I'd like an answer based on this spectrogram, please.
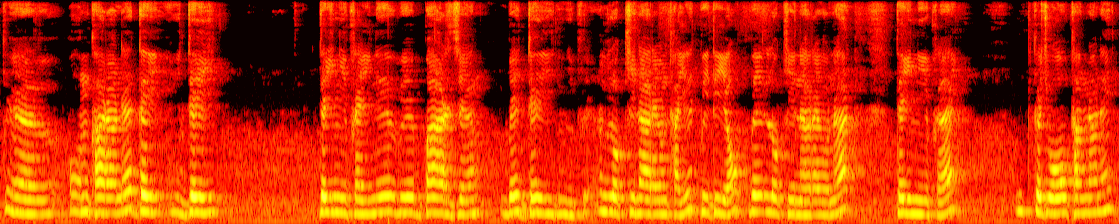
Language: Bodo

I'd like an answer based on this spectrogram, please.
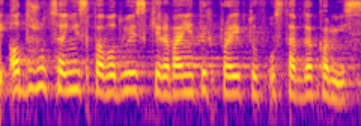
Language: Polish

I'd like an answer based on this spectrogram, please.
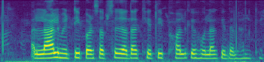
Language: Magahi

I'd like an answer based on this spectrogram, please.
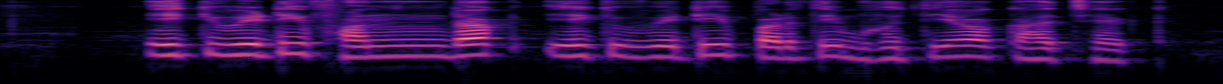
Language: Magahi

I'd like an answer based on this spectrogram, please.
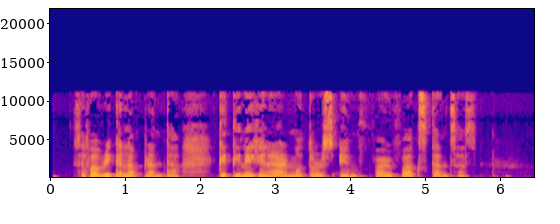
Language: Spanish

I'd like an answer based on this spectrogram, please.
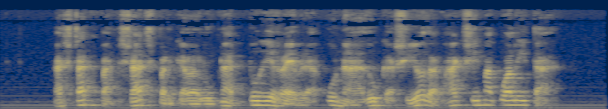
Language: Catalan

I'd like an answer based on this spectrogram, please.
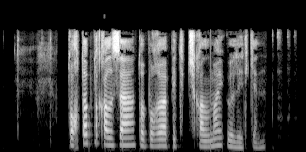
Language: Uyghur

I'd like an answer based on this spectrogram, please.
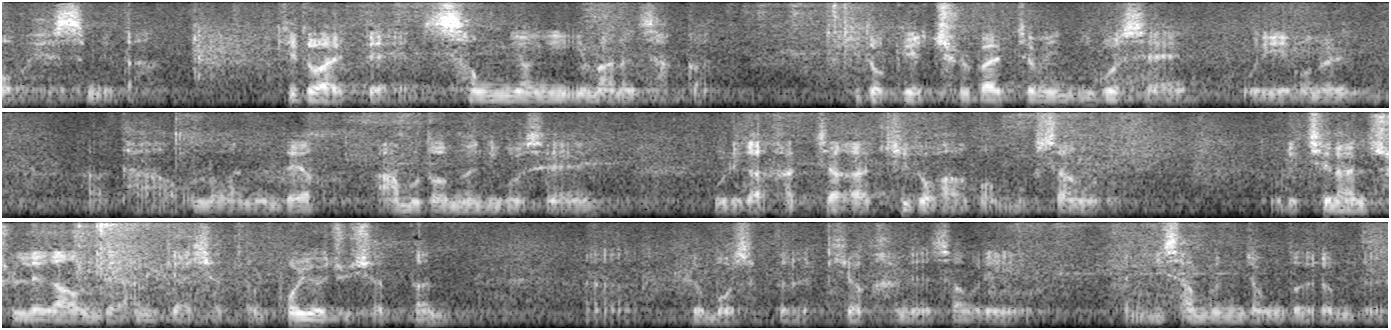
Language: Korean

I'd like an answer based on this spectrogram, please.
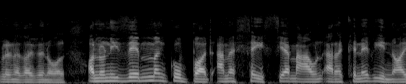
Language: Welsh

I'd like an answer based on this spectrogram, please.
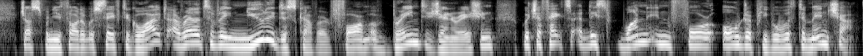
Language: English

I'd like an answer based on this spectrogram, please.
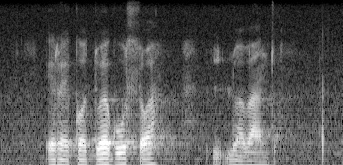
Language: Zulu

